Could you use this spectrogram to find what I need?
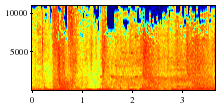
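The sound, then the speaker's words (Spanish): Crashing and thudding as a person stumbles into several barrels in a 2014 science-fiction film scene: a dense run of loud, heavy impacts with booming low thumps, continuing without pause. “Tropieza con varios barriles y llega hasta la calle.”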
